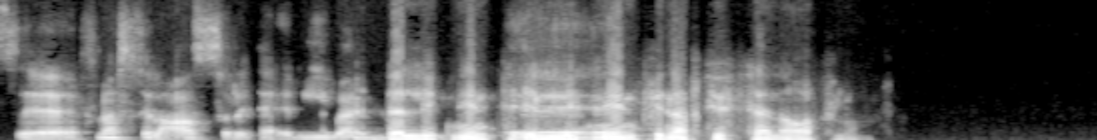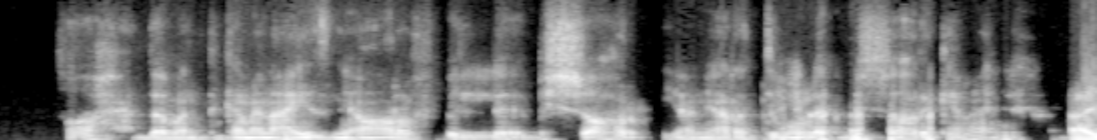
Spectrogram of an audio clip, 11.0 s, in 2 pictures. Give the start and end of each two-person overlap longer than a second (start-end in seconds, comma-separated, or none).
none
